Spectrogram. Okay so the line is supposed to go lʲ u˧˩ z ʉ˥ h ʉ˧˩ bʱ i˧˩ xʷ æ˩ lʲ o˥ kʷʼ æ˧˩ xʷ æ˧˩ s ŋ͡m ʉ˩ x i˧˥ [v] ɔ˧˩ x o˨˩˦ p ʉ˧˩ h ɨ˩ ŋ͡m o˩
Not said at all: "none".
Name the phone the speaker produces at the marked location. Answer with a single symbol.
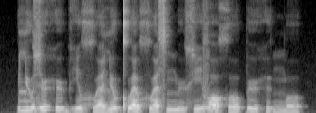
v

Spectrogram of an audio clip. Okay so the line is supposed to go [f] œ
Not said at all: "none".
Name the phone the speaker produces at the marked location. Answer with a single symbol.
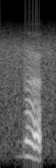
b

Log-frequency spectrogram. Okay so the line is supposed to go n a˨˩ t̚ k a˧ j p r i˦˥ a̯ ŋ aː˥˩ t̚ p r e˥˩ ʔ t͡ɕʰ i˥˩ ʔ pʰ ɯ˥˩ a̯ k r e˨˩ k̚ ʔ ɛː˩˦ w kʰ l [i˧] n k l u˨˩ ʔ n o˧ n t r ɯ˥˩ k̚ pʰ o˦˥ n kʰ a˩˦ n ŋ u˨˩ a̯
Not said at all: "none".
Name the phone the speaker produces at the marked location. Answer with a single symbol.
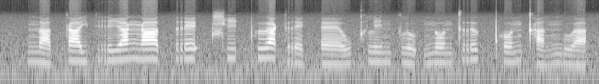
i˧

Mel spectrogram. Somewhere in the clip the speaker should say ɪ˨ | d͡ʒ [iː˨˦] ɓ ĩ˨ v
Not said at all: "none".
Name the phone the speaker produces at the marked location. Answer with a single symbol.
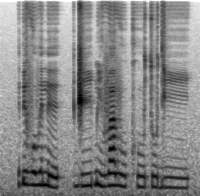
iː˨˦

